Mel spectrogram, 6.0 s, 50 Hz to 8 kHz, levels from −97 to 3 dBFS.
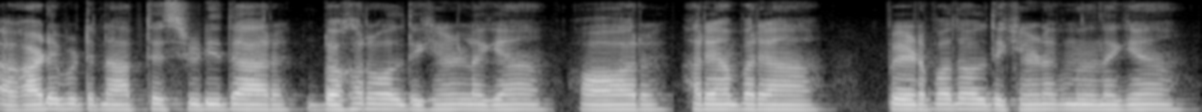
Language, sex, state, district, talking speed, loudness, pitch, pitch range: Hindi, male, Uttarakhand, Tehri Garhwal, 200 wpm, -17 LUFS, 130 Hz, 130-135 Hz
